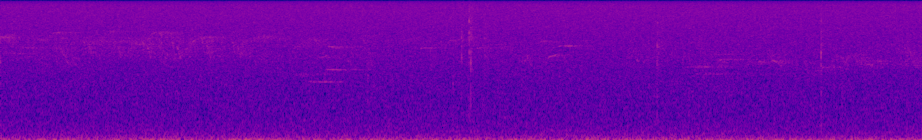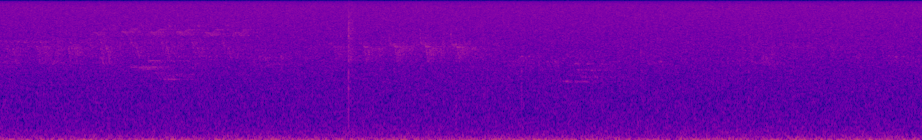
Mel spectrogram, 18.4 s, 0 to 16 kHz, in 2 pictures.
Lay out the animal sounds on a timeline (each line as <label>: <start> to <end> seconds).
Ovenbird (Seiurus aurocapilla): 0.0 to 2.6 seconds
Wood Thrush (Hylocichla mustelina): 2.9 to 3.6 seconds
Wood Thrush (Hylocichla mustelina): 6.7 to 7.5 seconds
American Robin (Turdus migratorius): 7.3 to 9.1 seconds
Ovenbird (Seiurus aurocapilla): 8.7 to 11.6 seconds
Black-and-white Warbler (Mniotilta varia): 9.9 to 11.9 seconds
Wood Thrush (Hylocichla mustelina): 10.4 to 11.3 seconds
Ovenbird (Seiurus aurocapilla): 12.1 to 14.1 seconds
Wood Thrush (Hylocichla mustelina): 14.7 to 15.6 seconds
